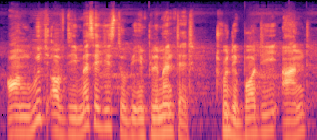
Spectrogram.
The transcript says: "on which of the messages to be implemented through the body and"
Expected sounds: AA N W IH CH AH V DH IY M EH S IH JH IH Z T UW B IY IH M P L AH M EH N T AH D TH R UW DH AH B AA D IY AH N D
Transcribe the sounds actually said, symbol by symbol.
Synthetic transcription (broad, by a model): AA N W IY CH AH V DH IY M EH S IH JH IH S T UW B IY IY M P L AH M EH N T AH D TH R UW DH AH B AA D IY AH N D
